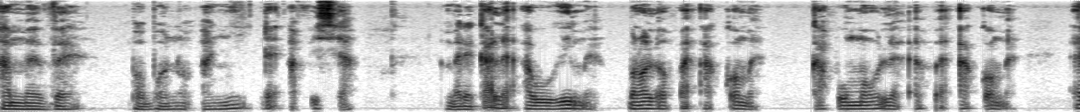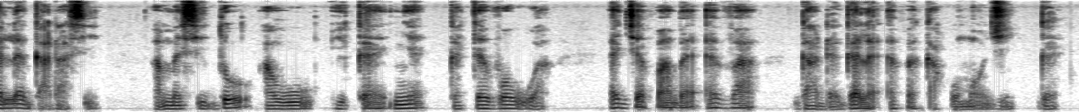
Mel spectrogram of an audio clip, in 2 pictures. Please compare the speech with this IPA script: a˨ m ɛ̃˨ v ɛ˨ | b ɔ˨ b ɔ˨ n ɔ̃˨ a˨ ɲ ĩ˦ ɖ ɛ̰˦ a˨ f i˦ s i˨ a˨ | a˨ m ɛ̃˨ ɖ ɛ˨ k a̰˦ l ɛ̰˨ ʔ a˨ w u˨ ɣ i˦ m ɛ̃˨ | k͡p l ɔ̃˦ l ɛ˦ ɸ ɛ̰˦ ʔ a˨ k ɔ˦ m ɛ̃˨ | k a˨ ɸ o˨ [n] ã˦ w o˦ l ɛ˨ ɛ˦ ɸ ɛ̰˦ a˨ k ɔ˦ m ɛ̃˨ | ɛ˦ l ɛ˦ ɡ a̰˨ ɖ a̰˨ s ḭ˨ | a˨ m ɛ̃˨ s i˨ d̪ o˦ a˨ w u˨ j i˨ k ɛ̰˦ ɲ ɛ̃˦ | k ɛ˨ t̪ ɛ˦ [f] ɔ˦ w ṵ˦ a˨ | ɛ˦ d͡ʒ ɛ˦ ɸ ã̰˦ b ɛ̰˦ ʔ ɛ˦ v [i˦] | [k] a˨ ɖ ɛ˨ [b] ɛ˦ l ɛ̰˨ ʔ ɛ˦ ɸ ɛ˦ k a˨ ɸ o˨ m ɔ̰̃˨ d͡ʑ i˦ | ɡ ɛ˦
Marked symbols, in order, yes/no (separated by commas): no, no, no, no, no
